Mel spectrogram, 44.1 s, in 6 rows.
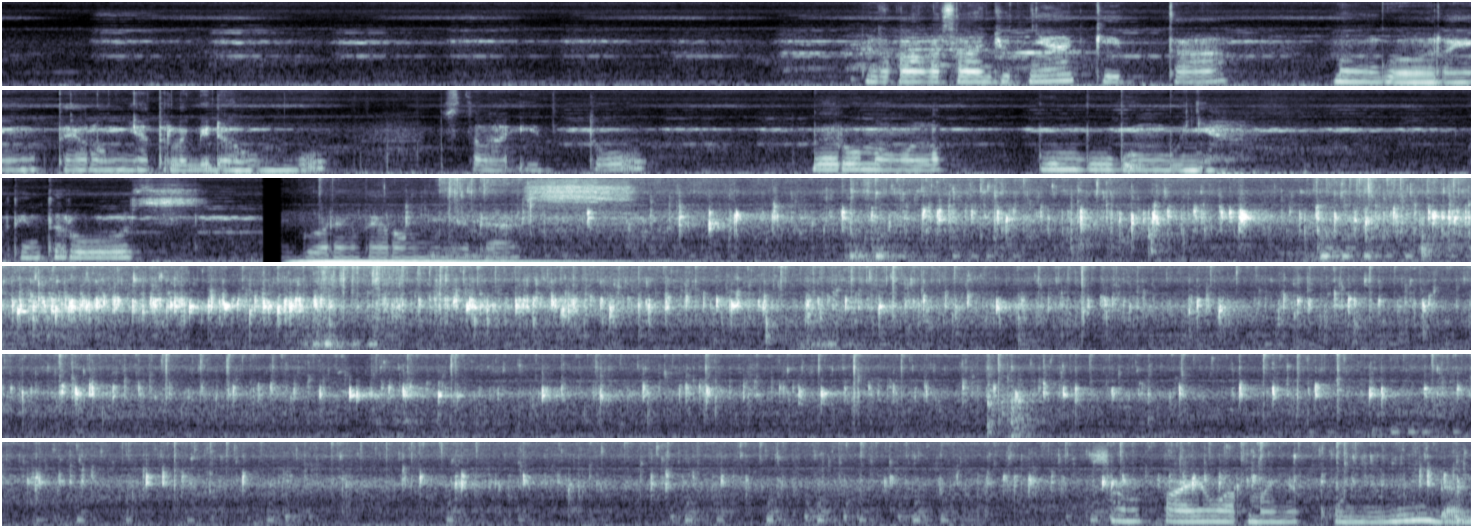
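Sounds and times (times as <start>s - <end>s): deep-frying sizzle and crackling: 16.2s - 44.0s.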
